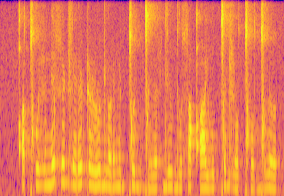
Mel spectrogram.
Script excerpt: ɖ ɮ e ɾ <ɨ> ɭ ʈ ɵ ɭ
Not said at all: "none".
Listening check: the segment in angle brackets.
ɨ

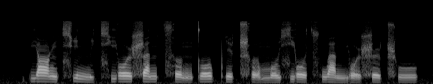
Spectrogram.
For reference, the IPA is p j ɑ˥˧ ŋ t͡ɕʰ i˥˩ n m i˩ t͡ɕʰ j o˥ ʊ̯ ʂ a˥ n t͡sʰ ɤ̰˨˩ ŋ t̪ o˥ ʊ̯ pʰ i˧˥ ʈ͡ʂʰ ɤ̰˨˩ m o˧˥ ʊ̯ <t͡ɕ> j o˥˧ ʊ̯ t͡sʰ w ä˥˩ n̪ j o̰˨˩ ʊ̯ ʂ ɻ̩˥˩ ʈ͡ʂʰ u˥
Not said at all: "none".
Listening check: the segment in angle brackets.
ɕ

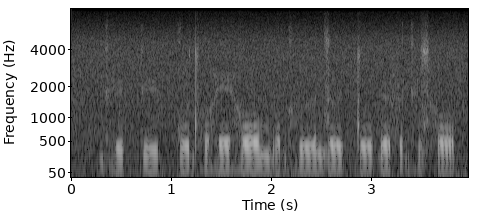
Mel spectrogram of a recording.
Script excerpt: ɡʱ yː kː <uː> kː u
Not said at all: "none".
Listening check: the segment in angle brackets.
yː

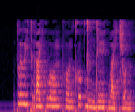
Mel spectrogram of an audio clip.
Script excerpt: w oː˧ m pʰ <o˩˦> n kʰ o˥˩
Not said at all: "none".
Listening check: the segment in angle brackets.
o˨˩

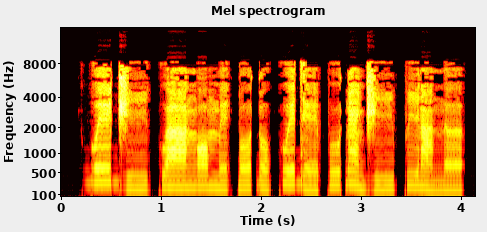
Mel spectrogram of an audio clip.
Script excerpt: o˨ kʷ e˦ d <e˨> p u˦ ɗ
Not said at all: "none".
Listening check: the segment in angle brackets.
eː˨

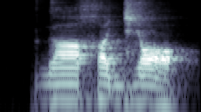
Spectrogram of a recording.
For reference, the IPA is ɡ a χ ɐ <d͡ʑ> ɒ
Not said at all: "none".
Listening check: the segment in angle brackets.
d͡ʑ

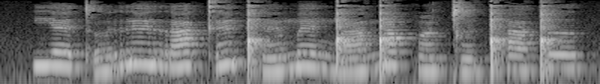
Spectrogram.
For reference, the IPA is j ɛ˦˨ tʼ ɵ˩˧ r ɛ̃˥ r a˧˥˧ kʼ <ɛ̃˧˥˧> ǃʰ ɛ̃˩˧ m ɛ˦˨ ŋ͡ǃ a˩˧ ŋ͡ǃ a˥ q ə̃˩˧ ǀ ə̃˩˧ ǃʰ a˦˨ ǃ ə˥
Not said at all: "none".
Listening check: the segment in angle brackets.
ɛ̃˧˥˧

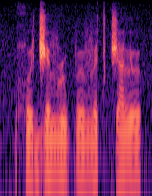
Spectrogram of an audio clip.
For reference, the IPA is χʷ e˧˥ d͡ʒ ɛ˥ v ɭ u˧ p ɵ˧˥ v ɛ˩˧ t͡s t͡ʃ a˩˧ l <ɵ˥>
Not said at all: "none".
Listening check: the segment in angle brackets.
ɵ˥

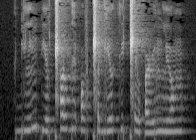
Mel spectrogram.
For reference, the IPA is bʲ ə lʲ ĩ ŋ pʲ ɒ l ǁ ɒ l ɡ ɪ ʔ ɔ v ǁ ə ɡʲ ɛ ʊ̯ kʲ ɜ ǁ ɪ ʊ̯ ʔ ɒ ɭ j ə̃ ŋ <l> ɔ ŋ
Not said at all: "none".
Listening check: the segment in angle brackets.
lʲ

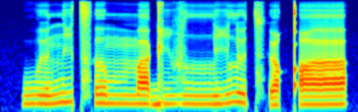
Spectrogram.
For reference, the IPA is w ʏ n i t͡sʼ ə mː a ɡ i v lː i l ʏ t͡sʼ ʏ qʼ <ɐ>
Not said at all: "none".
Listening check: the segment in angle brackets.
a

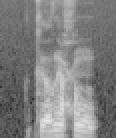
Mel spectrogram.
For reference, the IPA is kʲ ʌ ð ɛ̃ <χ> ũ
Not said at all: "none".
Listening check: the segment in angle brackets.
ħ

